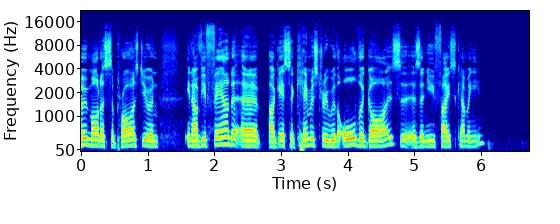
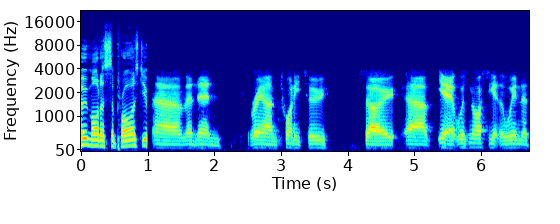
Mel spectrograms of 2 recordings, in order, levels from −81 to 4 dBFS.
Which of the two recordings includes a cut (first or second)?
second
